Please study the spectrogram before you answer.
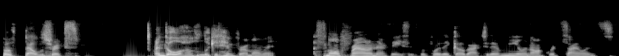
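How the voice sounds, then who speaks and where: A woman's voice: on the low side, level tone, moderate pace. A woman reading fan fiction aloud as an amateur, informal and breaking off into casual asides. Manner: informal, self-interrupting. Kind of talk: informal first-person story narration with casual asides. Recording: dull lo-fi home recording.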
